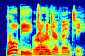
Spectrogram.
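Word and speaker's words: Roby Järventie: Roby Jarventi.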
